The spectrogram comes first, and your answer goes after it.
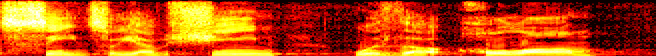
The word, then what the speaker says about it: sin: So if the holam is on the right, it's pronounced Shin. If it's on the left, it's pronounced sin, not sin, but sin.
